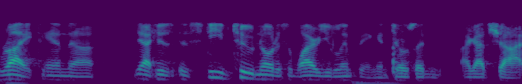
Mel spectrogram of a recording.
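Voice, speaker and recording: A man speaks in a plain, everyday voice with fairly low pitch and lively intonation. His loudness swings widely. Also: moderate pace. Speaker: novelist. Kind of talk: casual interview.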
